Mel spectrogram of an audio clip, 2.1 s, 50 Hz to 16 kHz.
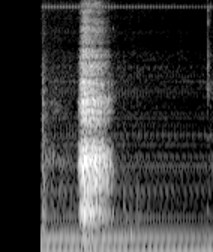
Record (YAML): exhalation_length: 2.1 s
exhalation_amplitude: 19833
exhalation_signal_mean_std_ratio: 0.41
survey_phase: beta (2021-08-13 to 2022-03-07)
age: 45-64
gender: Female
wearing_mask: 'No'
symptom_none: true
smoker_status: Ex-smoker
respiratory_condition_asthma: false
respiratory_condition_other: false
recruitment_source: REACT
submission_delay: 2 days
covid_test_result: Negative
covid_test_method: RT-qPCR
influenza_a_test_result: Negative
influenza_b_test_result: Negative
